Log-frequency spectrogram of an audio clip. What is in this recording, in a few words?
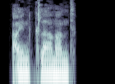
"einklammernd", German; adjectives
